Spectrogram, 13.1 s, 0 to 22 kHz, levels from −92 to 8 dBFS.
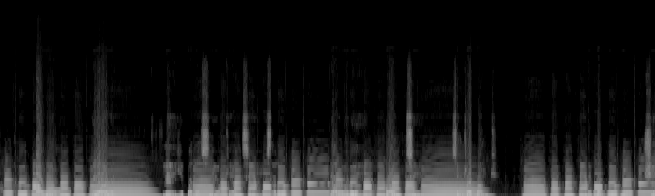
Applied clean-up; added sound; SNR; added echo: none; Wind instrument, woodwind instrument; -4 dB; none.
